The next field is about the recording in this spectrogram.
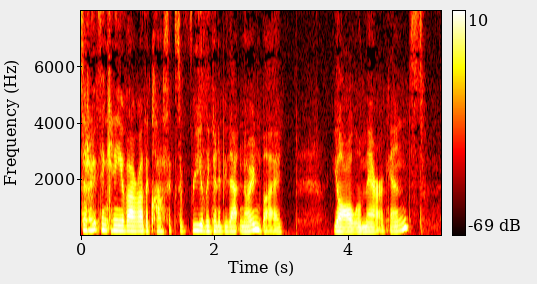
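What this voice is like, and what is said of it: Poor put-on American accent. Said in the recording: “That wasn't a very good American accent by me.”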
